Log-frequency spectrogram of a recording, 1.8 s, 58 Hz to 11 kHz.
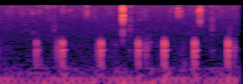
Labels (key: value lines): label: biophony, knock croak
recorder: SoundTrap 300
